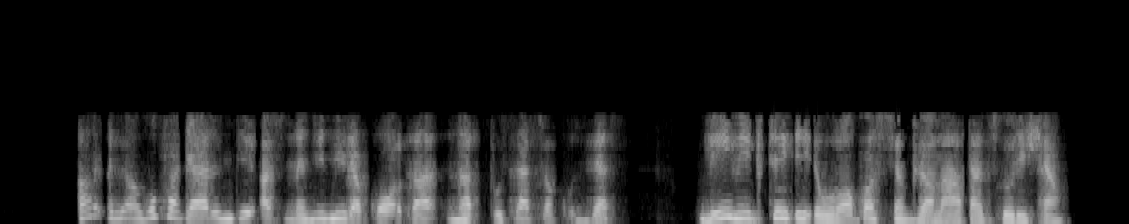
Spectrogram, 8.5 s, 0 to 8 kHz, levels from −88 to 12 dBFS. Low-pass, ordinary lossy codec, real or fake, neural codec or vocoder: 7.2 kHz; AAC, 16 kbps; fake; codec, 16 kHz, 1 kbps, FunCodec, trained on Chinese and English, 50 frames a second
